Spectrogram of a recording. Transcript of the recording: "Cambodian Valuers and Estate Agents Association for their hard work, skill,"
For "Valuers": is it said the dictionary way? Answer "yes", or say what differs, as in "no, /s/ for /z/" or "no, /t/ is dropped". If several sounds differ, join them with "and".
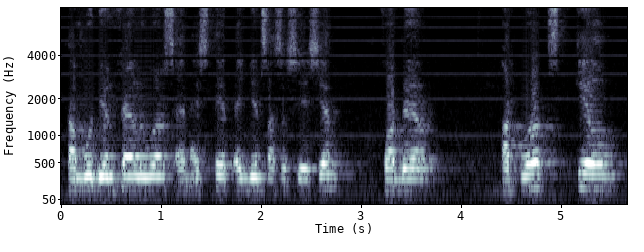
no, /f/ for /v/ and /s/ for /z/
